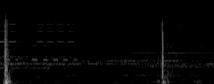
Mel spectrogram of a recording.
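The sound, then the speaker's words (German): A telephone ringing in a horror video game with animatronics. Two sharp, loud onsets, one at the start and one after a pause, with a faint, steady ringing tone between them and no talk. “Noch ein Anruf.”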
